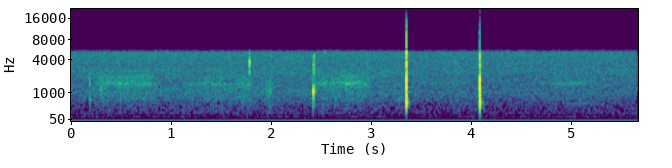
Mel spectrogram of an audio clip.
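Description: Faint steady outdoor hiss with a few sharp handling clicks while a caught bluegill is taken off the hook by hand; the two loudest clicks come about three and four seconds in.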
